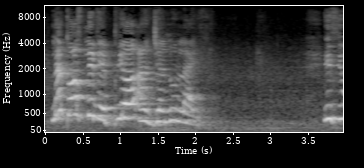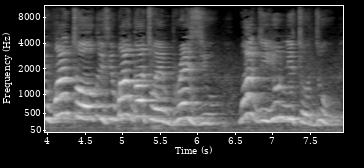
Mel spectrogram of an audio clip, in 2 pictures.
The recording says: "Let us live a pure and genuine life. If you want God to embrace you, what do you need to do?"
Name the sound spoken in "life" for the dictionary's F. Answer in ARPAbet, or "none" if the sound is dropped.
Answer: none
